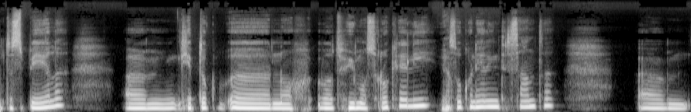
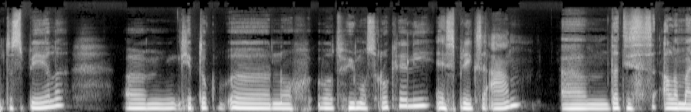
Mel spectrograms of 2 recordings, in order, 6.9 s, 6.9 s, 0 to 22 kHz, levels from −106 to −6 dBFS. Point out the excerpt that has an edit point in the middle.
second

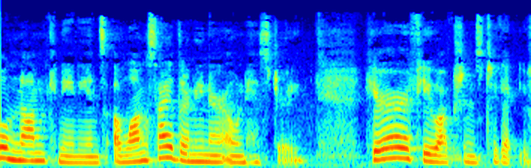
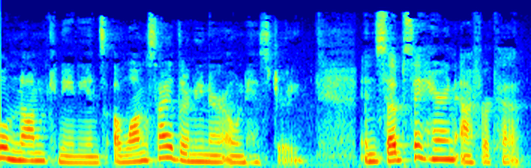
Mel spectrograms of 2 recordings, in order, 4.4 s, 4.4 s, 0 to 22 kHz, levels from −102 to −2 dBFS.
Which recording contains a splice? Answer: second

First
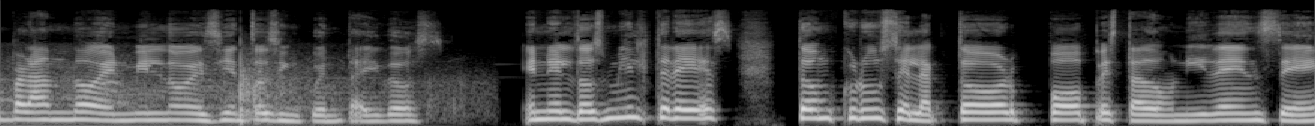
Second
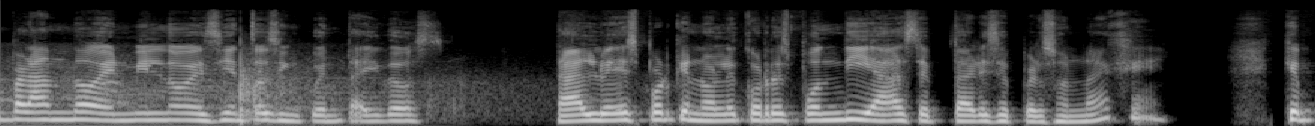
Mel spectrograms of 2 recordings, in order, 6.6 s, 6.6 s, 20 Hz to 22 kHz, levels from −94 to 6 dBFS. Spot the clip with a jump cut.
first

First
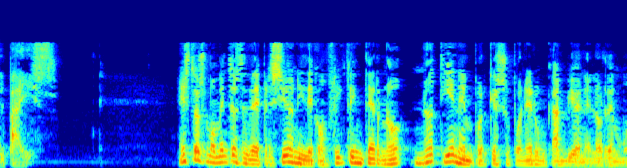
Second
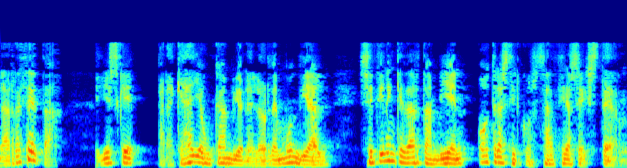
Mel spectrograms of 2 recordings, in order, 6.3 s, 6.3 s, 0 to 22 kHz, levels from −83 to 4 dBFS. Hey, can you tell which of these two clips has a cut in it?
second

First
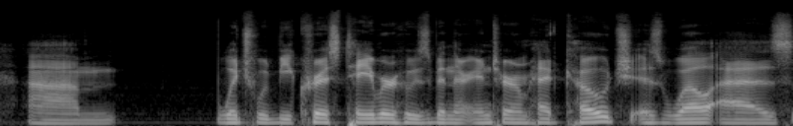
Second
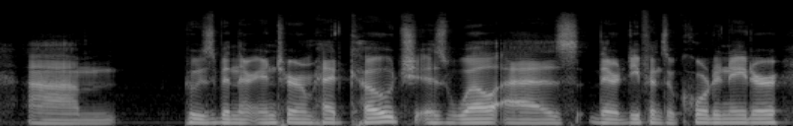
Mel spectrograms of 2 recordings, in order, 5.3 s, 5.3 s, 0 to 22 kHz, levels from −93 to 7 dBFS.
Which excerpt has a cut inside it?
second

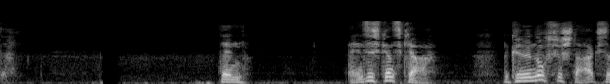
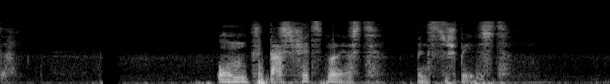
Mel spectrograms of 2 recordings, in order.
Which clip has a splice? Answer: first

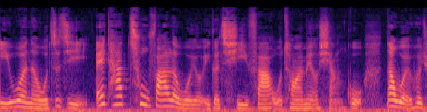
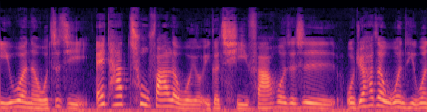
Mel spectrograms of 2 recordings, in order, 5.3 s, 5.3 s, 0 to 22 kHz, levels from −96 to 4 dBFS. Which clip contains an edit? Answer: first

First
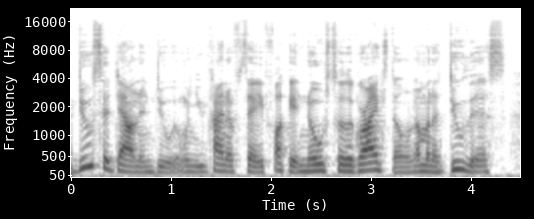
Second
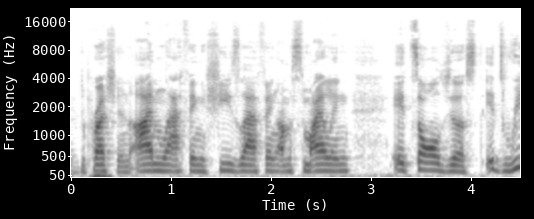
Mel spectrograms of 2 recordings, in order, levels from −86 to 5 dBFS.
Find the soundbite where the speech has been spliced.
first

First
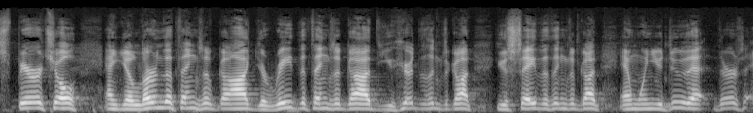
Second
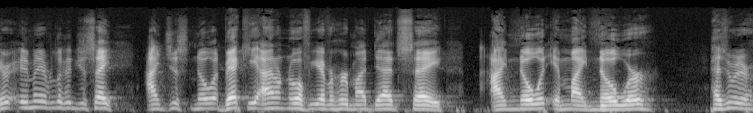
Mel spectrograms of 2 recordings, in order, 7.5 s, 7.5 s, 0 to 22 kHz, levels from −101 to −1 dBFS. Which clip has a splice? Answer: second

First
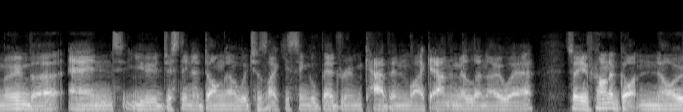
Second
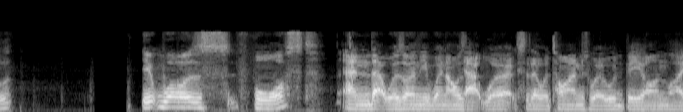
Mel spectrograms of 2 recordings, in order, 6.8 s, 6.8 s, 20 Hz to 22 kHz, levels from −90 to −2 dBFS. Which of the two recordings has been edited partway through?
second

